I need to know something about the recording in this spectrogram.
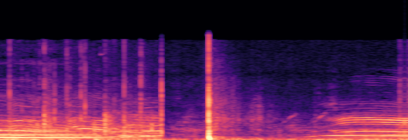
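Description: A long, drawn-out shout from a voice at a baseball game, held and sliding slowly down in pitch until it breaks off a little under a second in. A single sharp pop follows about a second in, and another short shout comes near the end.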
